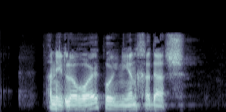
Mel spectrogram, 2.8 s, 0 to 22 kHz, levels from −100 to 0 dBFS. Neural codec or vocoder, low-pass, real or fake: none; 7.2 kHz; real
